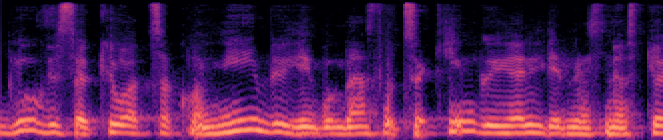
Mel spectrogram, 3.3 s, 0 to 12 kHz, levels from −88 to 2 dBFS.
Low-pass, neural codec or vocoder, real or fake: 10.8 kHz; codec, 24 kHz, 1.5 kbps, HILCodec; fake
